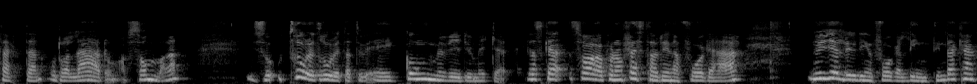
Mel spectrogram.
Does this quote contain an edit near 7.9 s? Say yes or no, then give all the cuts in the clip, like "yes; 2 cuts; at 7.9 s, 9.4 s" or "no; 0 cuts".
yes; 1 cut; at 7.9 s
